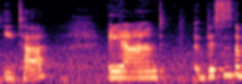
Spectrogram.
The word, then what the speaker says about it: ITA: spelled ITA so if you're wondering how to pronounce this and you're calling it The Ida or ITA it's actually called It's pronounced ITA and this this is the brand new one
